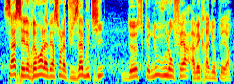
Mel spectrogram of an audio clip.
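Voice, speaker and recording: A man's voice: sits high, normal speed. A man giving an enthusiastic, explanatory live product demonstration as a company representative at a trade show. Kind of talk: live walk-through product demonstration to camera. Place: trade show stand and inside a car.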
